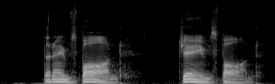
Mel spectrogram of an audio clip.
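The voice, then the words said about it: James Bond impression, slightly Connery-like. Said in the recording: “your best James Bond impression ... it, felt a little bit Connery, but mixed with your own flavor”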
